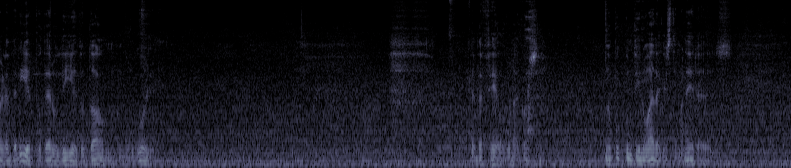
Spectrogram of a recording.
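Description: An older man speaks calmly and close to the microphone, with pauses.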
